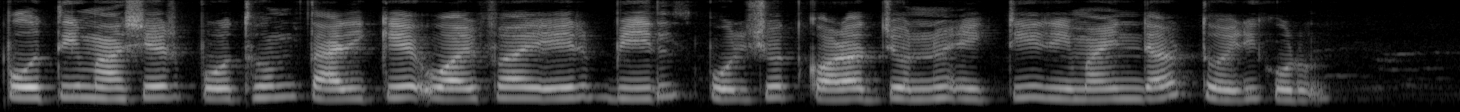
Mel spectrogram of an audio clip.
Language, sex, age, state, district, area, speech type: Bengali, female, 18-30, West Bengal, Uttar Dinajpur, urban, read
